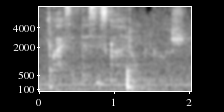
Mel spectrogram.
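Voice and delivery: hushed excited whisper. Real, not acted. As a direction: whisper it, holding your breath. Whispering before tasting the drink.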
